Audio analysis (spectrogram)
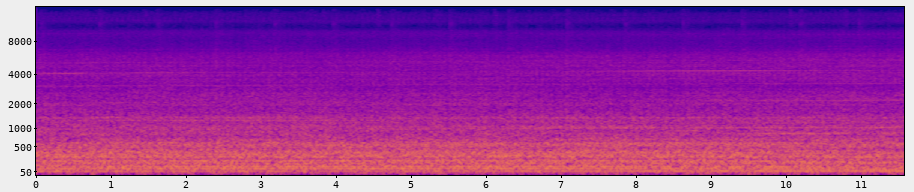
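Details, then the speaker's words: Roughly 30-year-old carbureted engine after refitting a loose Weber carburetor: steady, even low rumble with no misses, knocks or hunting before a test drive; normal idle. "so far so good sounds like she's purring like a kitten as good as i expect this 30 old engine to do"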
